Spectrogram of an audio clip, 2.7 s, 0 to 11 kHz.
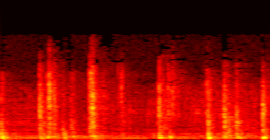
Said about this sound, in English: At 10 o'clock that night, there was a tap on my cabin door.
